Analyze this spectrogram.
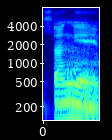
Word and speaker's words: sange: Ya, sange. Mungkin di sini ada yang nggak ngerti bahasa Aceh ya. Nah, jangan tambahkan k pula di sini ya. Nah, jadi bukan sange lagi bacanya ya.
